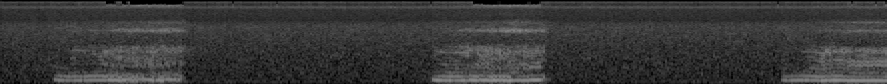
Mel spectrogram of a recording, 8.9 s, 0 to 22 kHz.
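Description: Three rhythmic snoring sounds with quiet gaps between, about 17 a minute, each a buzzing rattle as the cat breathes in during sleep.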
